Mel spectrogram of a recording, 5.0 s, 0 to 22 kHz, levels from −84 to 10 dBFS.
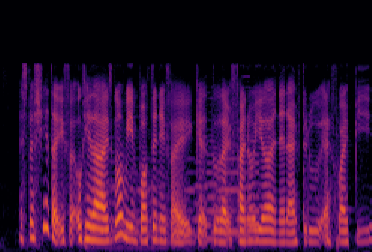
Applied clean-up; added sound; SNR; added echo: none; Accordion; 14 dB; none.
